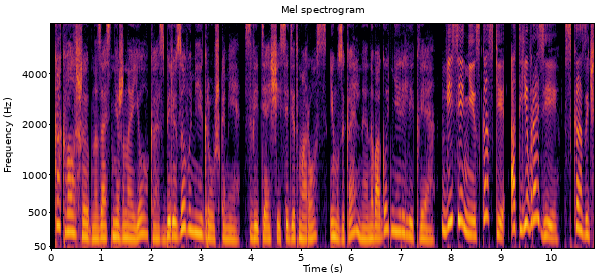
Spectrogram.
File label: Rus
